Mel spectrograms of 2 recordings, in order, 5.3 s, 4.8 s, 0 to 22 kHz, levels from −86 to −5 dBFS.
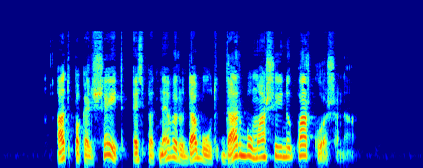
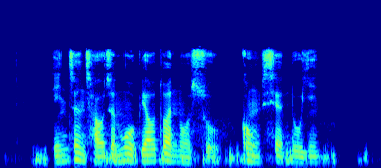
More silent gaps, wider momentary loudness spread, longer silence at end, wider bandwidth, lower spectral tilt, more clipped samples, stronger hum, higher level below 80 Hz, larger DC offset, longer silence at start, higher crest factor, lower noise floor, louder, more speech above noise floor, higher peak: neither; second, 5 LU vs 14 LU; first, 0.95 s vs 0.15 s; first, 11.5 kHz vs 7.6 kHz; first, -5.5 dB/octave vs -4 dB/octave; neither; neither; about the same, -70 dBFS vs -72 dBFS; neither; first, 0.7 s vs 0.45 s; about the same, 20 dB vs 20 dB; first, -84 dBFS vs -66 dBFS; first, -25 LUFS vs -41 LUFS; first, 60 dB vs 24 dB; first, -6 dBFS vs -22 dBFS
